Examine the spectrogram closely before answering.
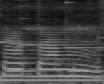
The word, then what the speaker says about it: sapamu: Terus yang ketiga sopo plus mu, jadi bacanya itu sapamu.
